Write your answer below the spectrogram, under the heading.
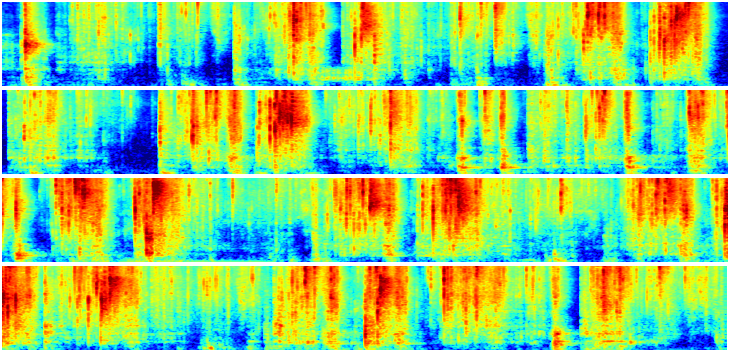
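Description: Crunchy slime packed with small foam beads crackling and squelching as it is worked: first stirred with a spatula in a bowl, then, after a brief silence, kneaded, stretched and squeezed by hand, in irregular bursts of crackling about once a second.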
